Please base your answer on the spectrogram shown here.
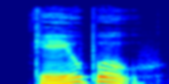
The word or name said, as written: gavebog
